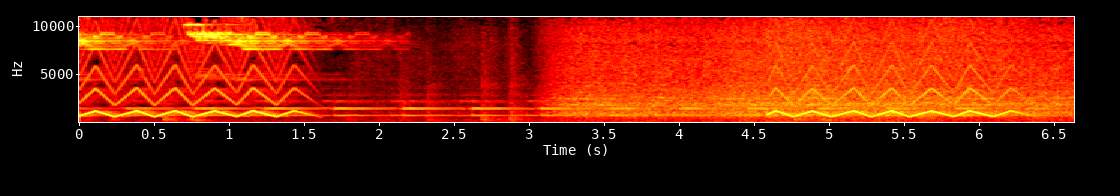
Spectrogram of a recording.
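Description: A level crossing bell rings in steady repeated dings.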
